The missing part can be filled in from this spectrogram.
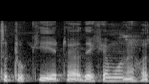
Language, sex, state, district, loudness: Bengali, male, Tripura, West Tripura, -16 LUFS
